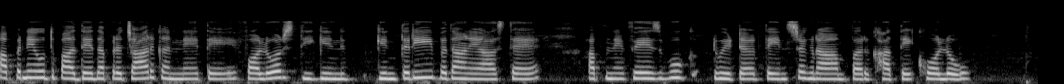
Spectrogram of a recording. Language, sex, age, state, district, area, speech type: Dogri, female, 18-30, Jammu and Kashmir, Reasi, rural, read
